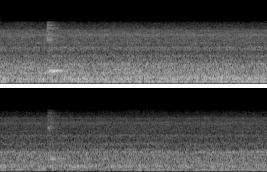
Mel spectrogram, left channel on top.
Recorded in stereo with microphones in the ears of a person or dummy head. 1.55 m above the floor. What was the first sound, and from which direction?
A cowbell, 40° left (ahead or behind).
